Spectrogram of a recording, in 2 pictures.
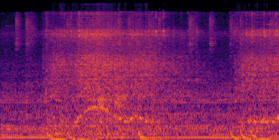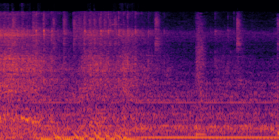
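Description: Industrial sewing machine running in steady bursts while backstitching to lock the seam of a jacket pocket, a close whirring hum with short pauses between runs.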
